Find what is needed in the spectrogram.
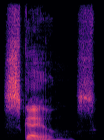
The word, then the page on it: scales: British English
